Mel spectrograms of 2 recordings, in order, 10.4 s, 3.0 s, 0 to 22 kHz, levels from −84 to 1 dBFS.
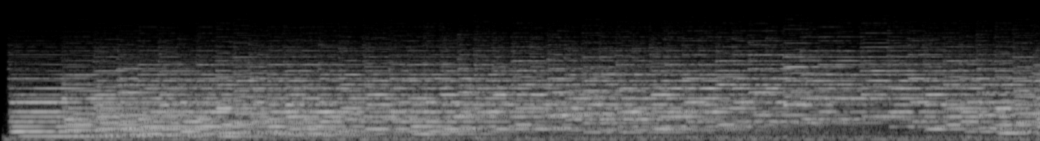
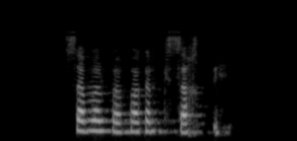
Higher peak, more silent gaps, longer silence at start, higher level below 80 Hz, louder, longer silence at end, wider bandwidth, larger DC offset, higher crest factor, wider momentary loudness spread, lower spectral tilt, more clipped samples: first, -14 dBFS vs -20 dBFS; neither; second, 0.05 s vs 0.7 s; first, -50 dBFS vs under -90 dBFS; first, -26 LUFS vs -36 LUFS; second, 0 s vs 0.75 s; first, 13 kHz vs 9.4 kHz; neither; about the same, 14 dB vs 18 dB; second, 2 LU vs 18 LU; first, -5.5 dB/octave vs -3 dB/octave; neither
